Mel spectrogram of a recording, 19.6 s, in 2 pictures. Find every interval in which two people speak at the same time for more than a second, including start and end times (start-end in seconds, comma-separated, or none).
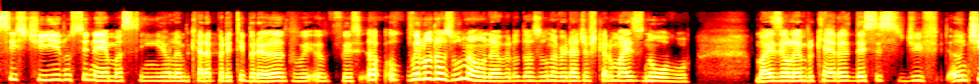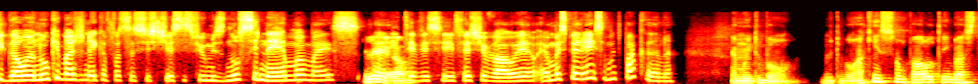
none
